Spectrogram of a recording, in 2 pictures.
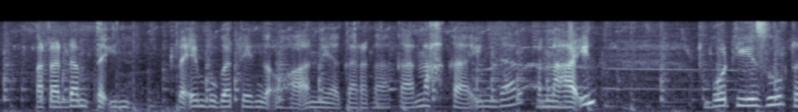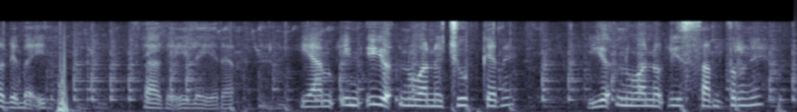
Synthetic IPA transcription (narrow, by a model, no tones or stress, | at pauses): fatadamtaʔintaʔimbuɡatɛŋɡa̰ʔɔɦaanːɛjaɡaɾaŋɡakanaxkaʔḭndalanaxaʔin | botijes̬uɾtadɛɓa̰ʔinkaɡa̰ʔilajiɾanjaminijotnuwanot͡ʃup̚kɛnɛjotnuwanoɗisːantɾnɛ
